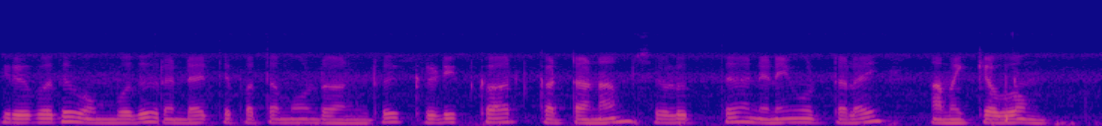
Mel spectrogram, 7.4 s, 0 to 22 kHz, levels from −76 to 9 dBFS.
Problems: low volume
